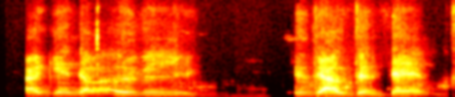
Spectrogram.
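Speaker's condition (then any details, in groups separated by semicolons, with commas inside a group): Cerebral palsy; present from birth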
